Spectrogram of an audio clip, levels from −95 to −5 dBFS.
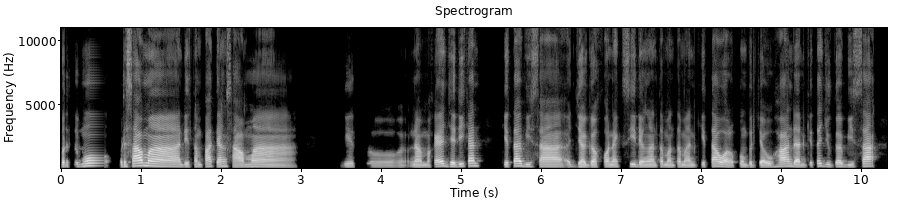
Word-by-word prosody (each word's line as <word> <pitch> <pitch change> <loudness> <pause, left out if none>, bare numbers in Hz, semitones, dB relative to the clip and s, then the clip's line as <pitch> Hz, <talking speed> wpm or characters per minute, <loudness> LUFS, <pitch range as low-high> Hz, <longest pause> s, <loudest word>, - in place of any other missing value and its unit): bertemu 185 +8 -2
bersama 170 -4 +5
di 140 - -3
tempat 145 +4 -2
yang 170 - -2
sama, 140 0 0 1.1
gitu. 125 -1 -10
Nah, 130 -1 -1
makanya 150 +6 0
jadikan 175 +6 +1 0.3
kita 190 +5 +2
bisa 140 -3 0
e 130 - -8
jaga 130 -1 0
koneksi 135 +1 -4
dengan 135 -1 -1
teman-teman 130 -1 -4
kita, 165 +6 0
walaupun 135 -1 -1
berjauhan 130 +7 0
dan 135 -3 +2
kita 175 +8 -5
juga 145 +1 -2
bisa 155 +7 0
140 Hz, 140 wpm, -22 LUFS, 130-165 Hz, 1.1 s, bersama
